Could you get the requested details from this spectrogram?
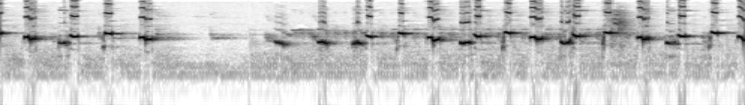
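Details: Yellow-vented bulbul calling to other bulbuls, which answer: loud, bubbly, liquid whistled notes about four per second, briefly pausing near one and a half seconds, then resuming in a rapid chattering run.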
